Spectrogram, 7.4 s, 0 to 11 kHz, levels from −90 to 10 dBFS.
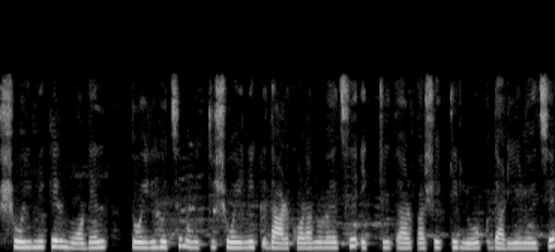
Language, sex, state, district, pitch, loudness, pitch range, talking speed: Bengali, female, West Bengal, North 24 Parganas, 230 Hz, -18 LUFS, 215-240 Hz, 140 wpm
